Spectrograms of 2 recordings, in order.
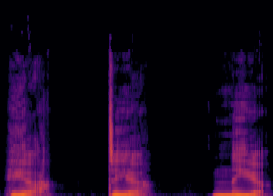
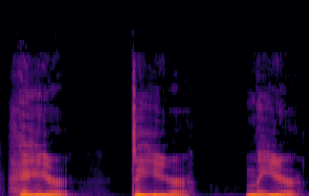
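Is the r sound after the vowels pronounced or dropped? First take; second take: dropped; pronounced. First: The r after each vowel is dropped, not curled. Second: The r after each vowel is curled and pronounced. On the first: "英国人读的时候不卷舌头" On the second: "美国人有R 卷舌头"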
